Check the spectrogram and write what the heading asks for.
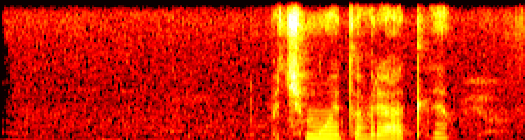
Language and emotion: Russian, neutral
